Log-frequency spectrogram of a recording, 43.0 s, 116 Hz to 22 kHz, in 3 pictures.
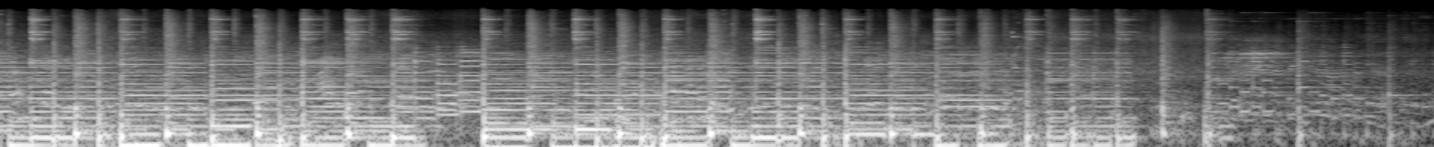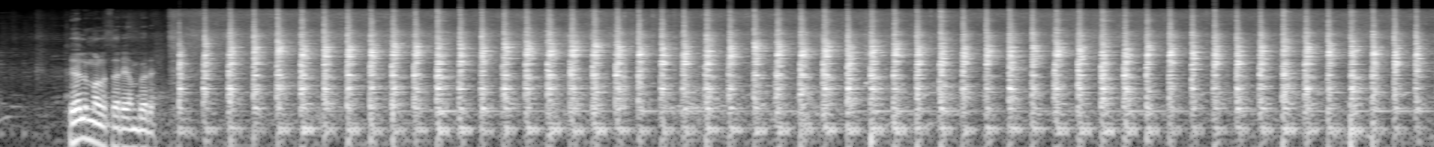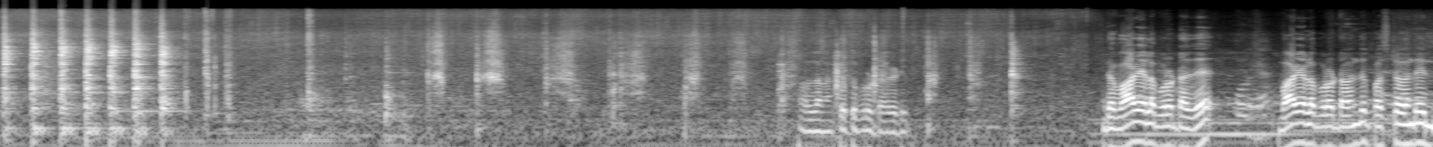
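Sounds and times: steel blades clattering on griddle: 0:16.0 - 0:31.1, 0:31.7 - 0:39.0
light sizzle: 0:16.0 - 0:39.6
taps and scrapes on griddle: 0:16.1 - 0:31.1, 0:31.7 - 0:39.0.

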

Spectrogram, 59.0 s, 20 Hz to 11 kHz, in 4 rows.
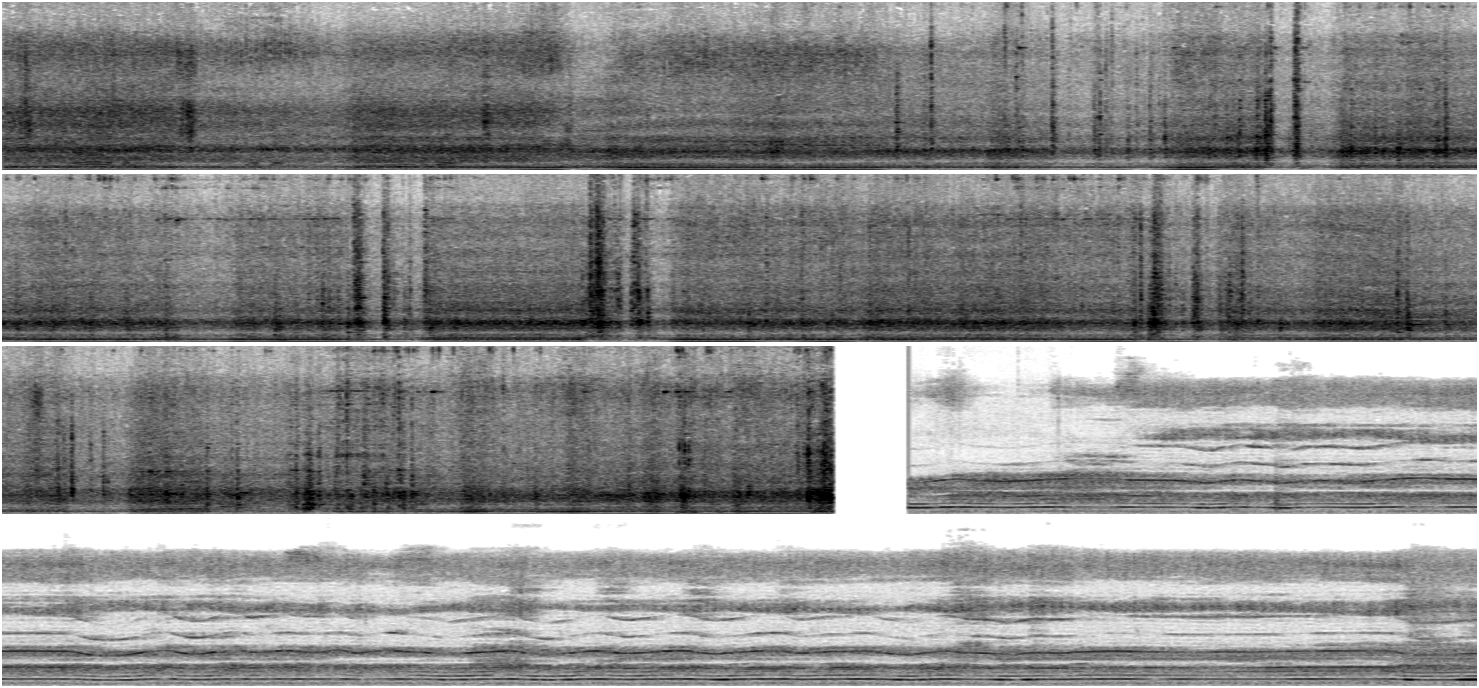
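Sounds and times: diesel engine running under load: 0:00.0 - 0:37.8, 0:38.6 - 0:59.0.

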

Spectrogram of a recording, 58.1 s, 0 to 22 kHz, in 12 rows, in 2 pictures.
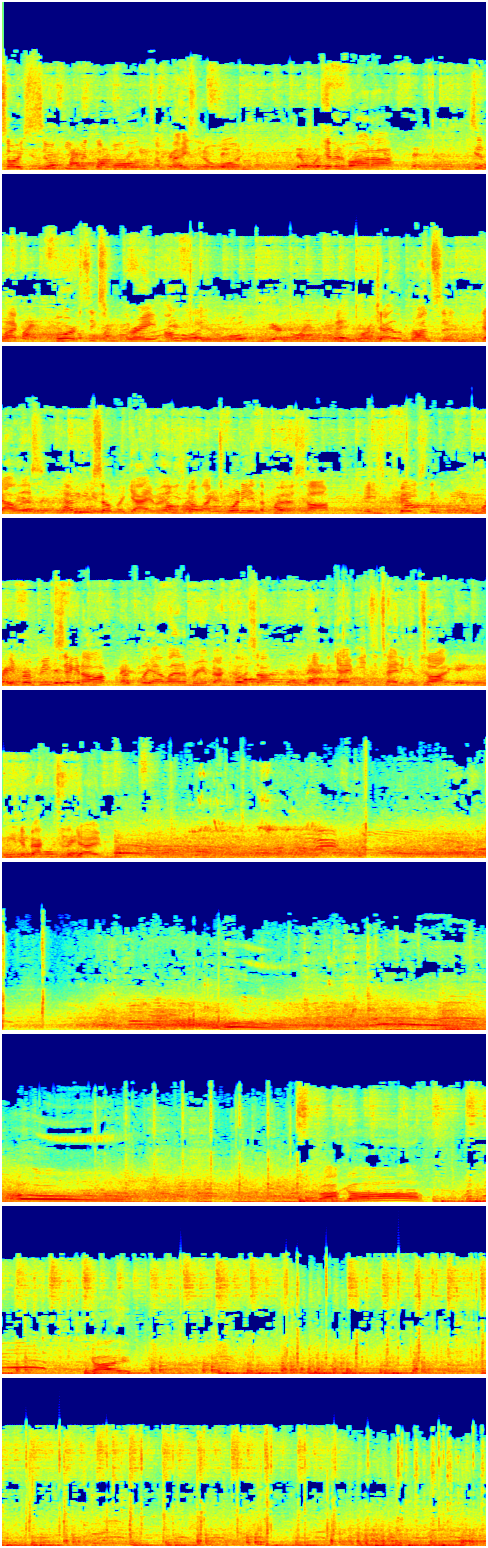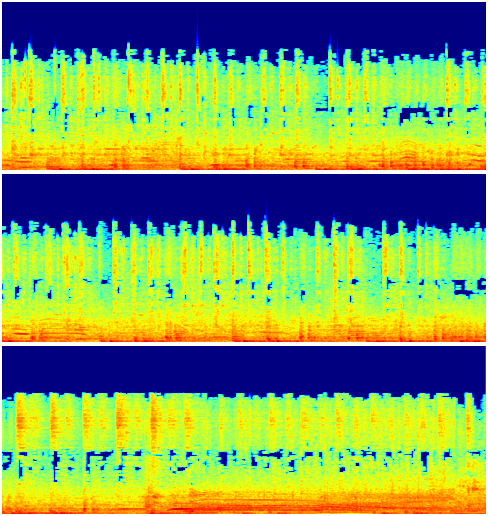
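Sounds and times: loud arena noise: 0:00.0 - 0:58.0
music with drum beat: 0:31.8 - 0:58.0
drawn-out falling shouts: 0:54.6 - 0:58.0.

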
